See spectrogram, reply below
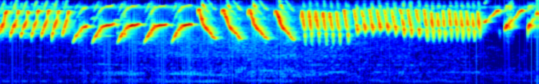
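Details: Singing male canary: arching whistled notes and falling sweeps give way to a long, fast buzzing trill, followed by further quick whistles.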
